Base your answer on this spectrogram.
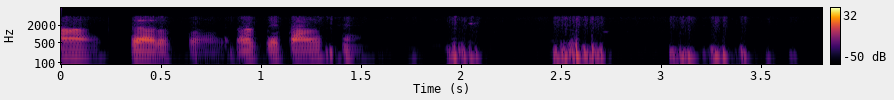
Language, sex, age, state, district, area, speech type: Telugu, male, 18-30, Telangana, Bhadradri Kothagudem, urban, conversation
